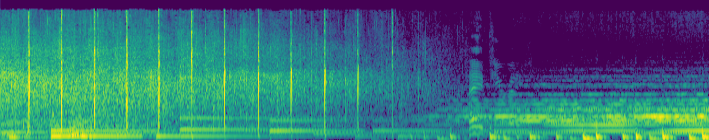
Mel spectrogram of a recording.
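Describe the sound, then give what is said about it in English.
A crowd applauds five individuals who raised their hand, a steady rhythmic clap cutting through over sustained keyboard chords. The clapping fades after a few seconds as someone begins speaking. “Can we give these five individuals that raised their hand a huge round of applause?”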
